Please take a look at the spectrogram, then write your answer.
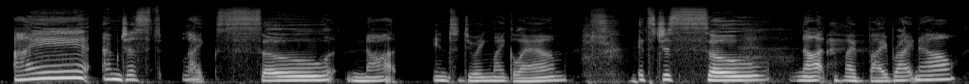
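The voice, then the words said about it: Impression of Courtney Kardashian. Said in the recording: “can actually do a great Courtney impersonation.”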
